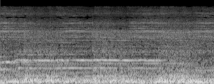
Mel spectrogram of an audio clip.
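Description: A live rock band playing loud, with drums, bass and guitars, and one long held high note over it through most of the stretch.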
